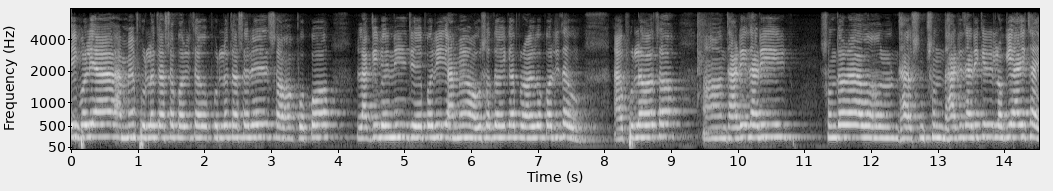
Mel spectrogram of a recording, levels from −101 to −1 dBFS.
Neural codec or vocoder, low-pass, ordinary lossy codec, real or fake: none; 7.2 kHz; none; real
